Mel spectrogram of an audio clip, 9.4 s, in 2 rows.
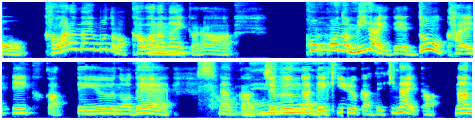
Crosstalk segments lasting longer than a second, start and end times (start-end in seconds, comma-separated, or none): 6.9-8.1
